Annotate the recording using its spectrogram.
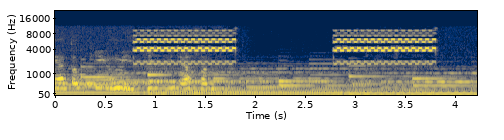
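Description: Telephone ringing: two electronic trilling rings, each about a second long with a second's pause between, over background music.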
